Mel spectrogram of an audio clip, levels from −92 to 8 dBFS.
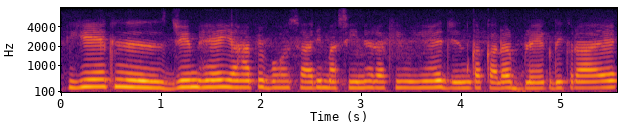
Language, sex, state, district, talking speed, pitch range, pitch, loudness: Hindi, female, Bihar, Gopalganj, 195 wpm, 210-230 Hz, 220 Hz, -15 LUFS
